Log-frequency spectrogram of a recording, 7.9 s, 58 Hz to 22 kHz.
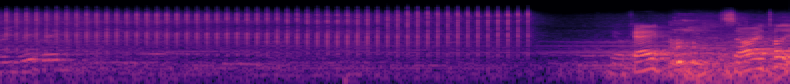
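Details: Shockwave therapy applicator firing on the heel at a first physical therapy session two days after a PRP injection, described as painful: rapid, even tapping pulses near 10 a second that stop abruptly, followed by talk.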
